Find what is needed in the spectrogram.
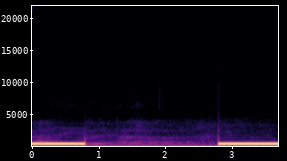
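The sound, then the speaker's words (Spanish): A telephone tone on a call dialled to a company's UK office: a steady mid-pitched tone cut off by a click, about two seconds of quiet line hiss, then the same tone returning with another click. “Marca el número, sí, Sony Reino Unido. Vamos a llamar.”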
